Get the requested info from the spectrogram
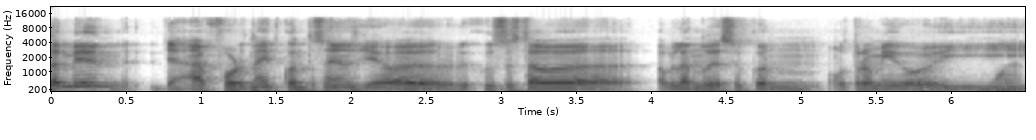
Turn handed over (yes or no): no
